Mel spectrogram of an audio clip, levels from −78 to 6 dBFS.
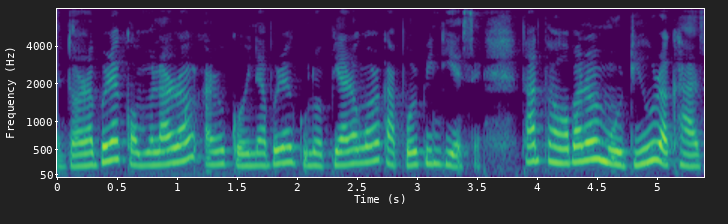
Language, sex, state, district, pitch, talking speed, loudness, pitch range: Assamese, female, Assam, Kamrup Metropolitan, 240 Hz, 165 wpm, -15 LUFS, 225-280 Hz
